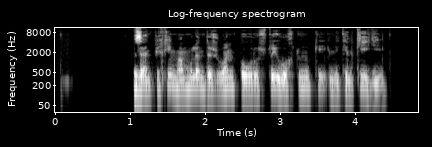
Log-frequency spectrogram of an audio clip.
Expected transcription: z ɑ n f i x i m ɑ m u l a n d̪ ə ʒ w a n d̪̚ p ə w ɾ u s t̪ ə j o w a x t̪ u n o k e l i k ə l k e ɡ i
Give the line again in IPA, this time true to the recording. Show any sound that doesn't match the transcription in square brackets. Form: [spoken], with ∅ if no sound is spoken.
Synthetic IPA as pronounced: z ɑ n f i x i m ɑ m u l a n d̪ ə ʒ w a n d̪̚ p ə w ɾ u s t̪ ə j o w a x t̪ u n o k e l i k ə l k e ɡ i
